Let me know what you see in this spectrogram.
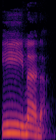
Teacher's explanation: Baxın, iki hərəkə miqdarında uzadılır ki, bu uzatmanın da adı məddül bədəl adlanır.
